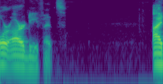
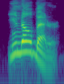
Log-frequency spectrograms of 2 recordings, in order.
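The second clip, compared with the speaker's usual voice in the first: higher and louder, heated scold; fired-up scold; 7 semitones higher, 4 dB louder than usual. Retold or imitated. Coach chewing out a player after a penalty, heated scold. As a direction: get in his face. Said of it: "grab his face mask and like".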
